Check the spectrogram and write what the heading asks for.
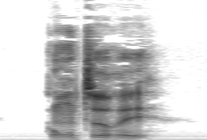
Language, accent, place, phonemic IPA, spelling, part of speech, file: French, France, Lyon, /kɔ̃.tʁe/, compterez, verb, LL-Q150 (fra)-compterez.wav
- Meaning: second-person plural future of compter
